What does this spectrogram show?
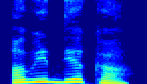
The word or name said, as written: ಅವಿದ್ಯಕ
